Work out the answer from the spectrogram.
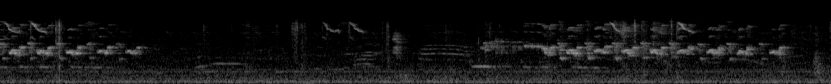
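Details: Lure recording of sooty-headed bulbul song for attracting wild birds: two loud groups of fast, bubbly, repeated chirping notes, separated by quieter scattered whistles, with a faint constant hum underneath.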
